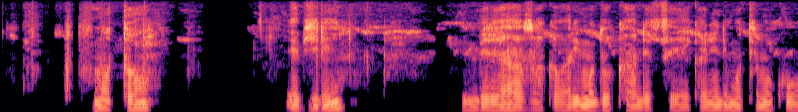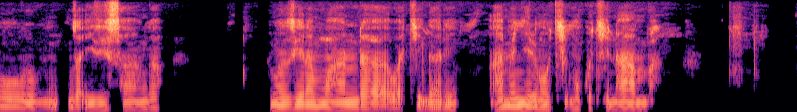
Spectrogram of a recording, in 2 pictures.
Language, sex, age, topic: Kinyarwanda, male, 25-35, government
